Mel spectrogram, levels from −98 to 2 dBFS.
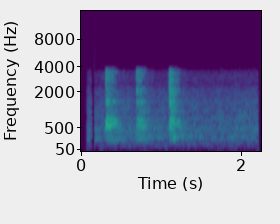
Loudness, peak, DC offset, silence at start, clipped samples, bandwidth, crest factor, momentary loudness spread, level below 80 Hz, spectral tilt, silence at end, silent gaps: -45 LUFS; -26 dBFS; under 0.1%; 0.1 s; under 0.1%; 4 kHz; 22 dB; 17 LU; under -90 dBFS; 0.5 dB/octave; 0 s; none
